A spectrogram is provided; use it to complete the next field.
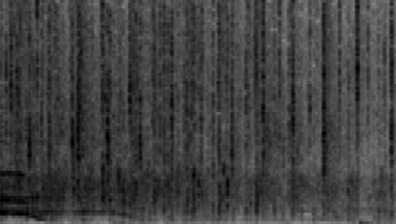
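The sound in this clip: Loud audience applause for a stand-up comedian, dense, steady clapping that slowly eases off.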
